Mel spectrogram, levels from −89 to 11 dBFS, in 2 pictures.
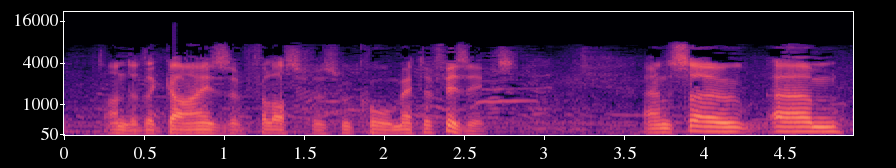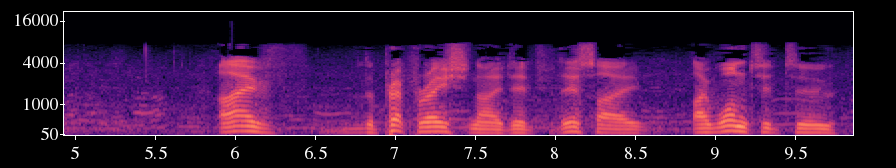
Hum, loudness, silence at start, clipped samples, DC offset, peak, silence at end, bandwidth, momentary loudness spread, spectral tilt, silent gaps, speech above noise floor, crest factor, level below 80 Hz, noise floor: none; -19 LUFS; 0 s; under 0.1%; under 0.1%; 0 dBFS; 0.1 s; 8.2 kHz; 22 LU; -5 dB/octave; none; 22 dB; 20 dB; -52 dBFS; -41 dBFS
